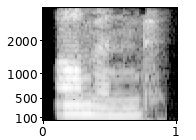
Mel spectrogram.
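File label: "almond", British English, female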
